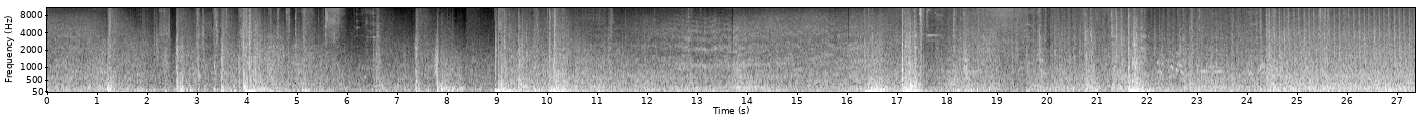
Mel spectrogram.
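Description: Explosions boom again and again.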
